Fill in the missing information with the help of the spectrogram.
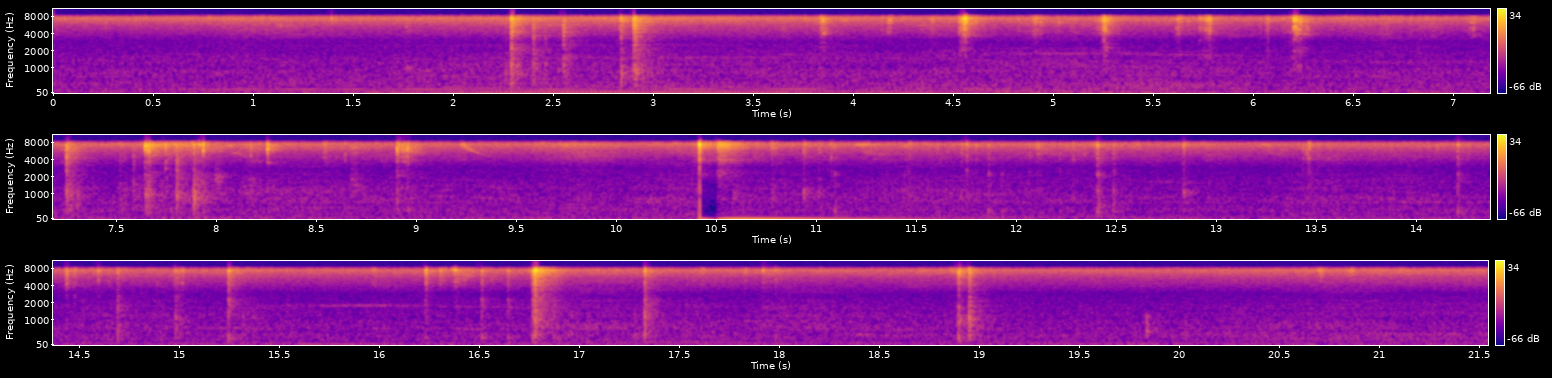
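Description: Small plastic parts of a car phone holder clicking and tapping irregularly as they are handled and fitted together, with one much louder sharp click about ten seconds in.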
